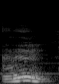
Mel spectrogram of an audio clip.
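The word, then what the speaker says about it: Ham: esse mantra, que é o mantra AM, que é H-A-M, você, junto com a respiração, você vai estar tendo um foco mais direcionado, uma concentração mais direcionada, né?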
